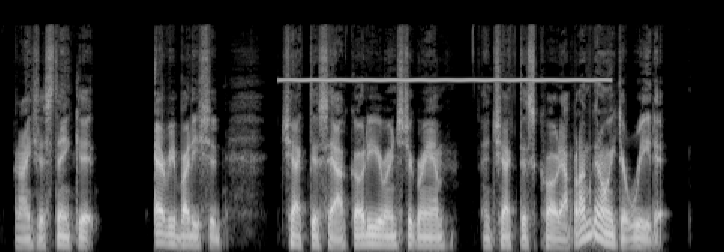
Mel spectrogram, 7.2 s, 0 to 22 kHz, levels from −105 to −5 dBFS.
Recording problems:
high-pitched whine; loud; from 3 to 6 s; 7 kHz, 6 dB below the speech

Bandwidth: 15 kHz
